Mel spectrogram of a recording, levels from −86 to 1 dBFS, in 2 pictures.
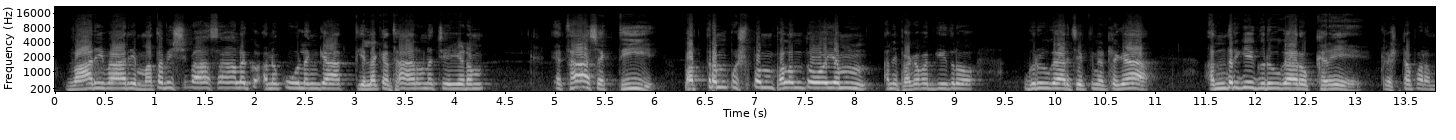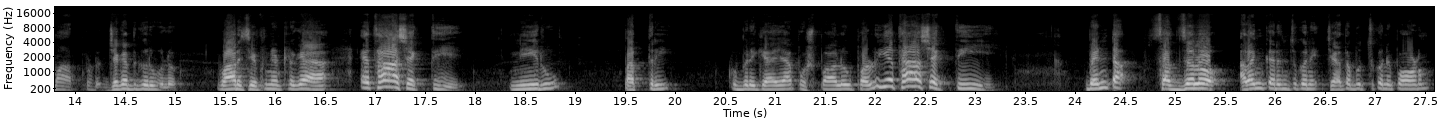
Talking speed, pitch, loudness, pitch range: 75 wpm, 210 Hz, -27 LUFS, 195-230 Hz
